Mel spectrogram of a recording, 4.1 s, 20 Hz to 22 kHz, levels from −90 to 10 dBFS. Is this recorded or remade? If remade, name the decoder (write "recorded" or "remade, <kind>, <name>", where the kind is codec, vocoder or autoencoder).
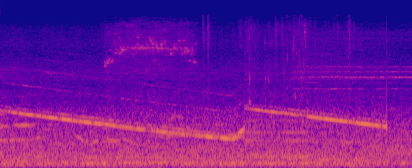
recorded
